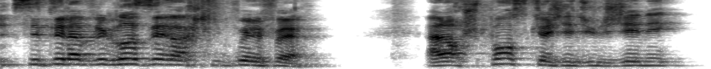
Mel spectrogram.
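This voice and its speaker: A young man, a streamer telling a story casually to his live chat, animated and repetitive, often calling out to the viewers. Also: high-pitched, normal speed. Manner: animated, repeats himself, addresses viewers as guys.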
